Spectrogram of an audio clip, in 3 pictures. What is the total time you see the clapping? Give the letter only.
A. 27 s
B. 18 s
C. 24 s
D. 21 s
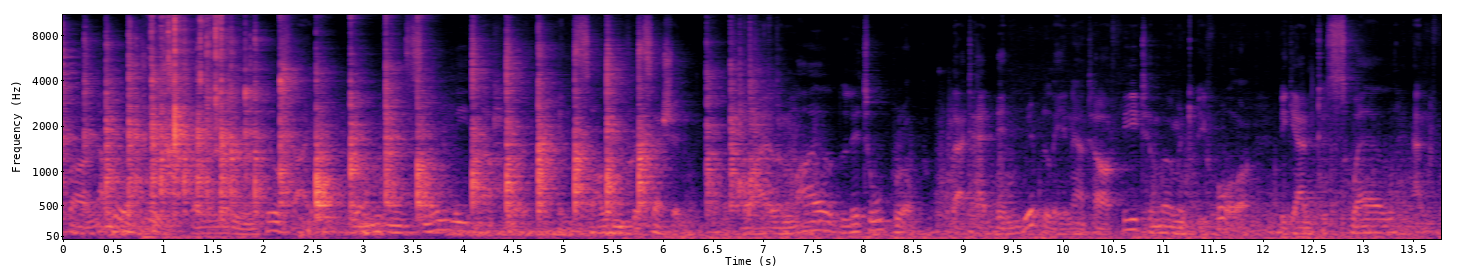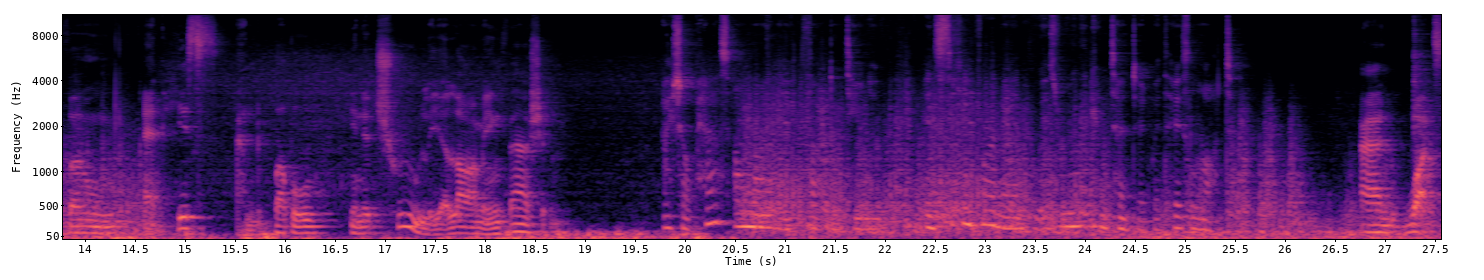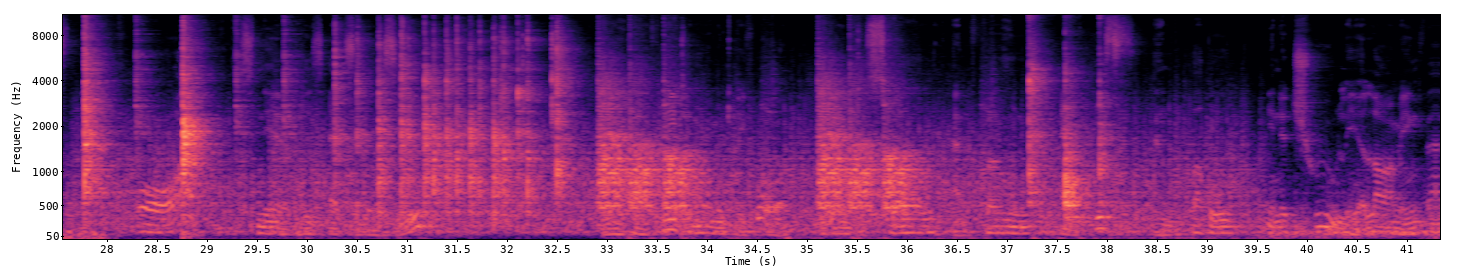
B.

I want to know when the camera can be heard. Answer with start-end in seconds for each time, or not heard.
0.8-1.9.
